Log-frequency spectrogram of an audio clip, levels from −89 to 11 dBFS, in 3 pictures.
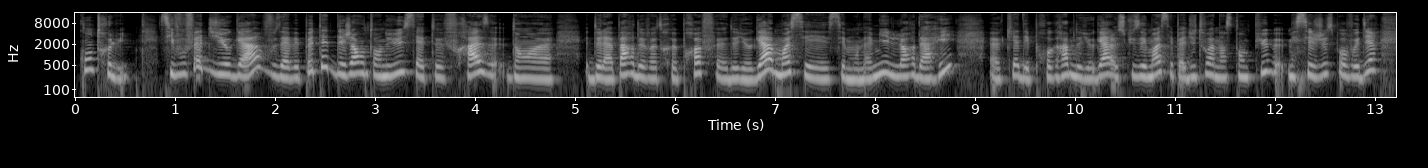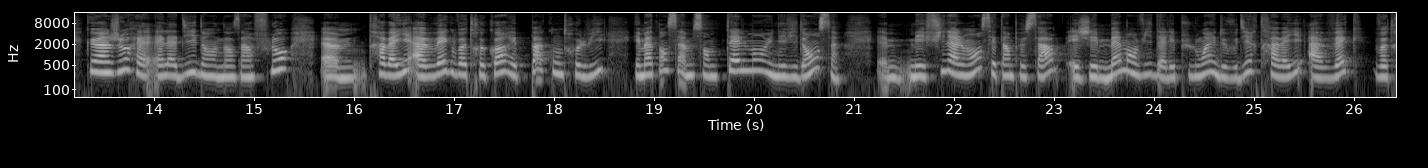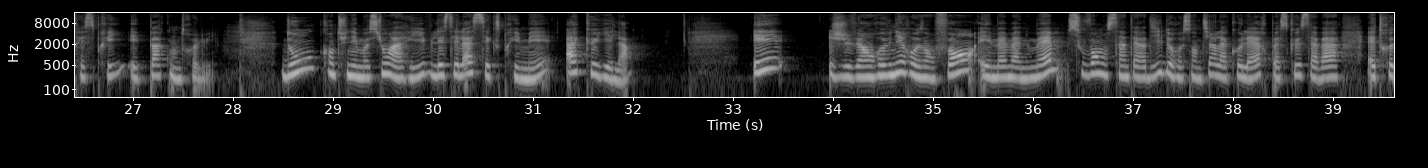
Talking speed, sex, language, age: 210 wpm, female, French, 20-39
